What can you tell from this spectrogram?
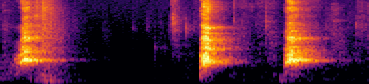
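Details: Cavalier King Charles Spaniel barking in a kitchen on a cloudy Monday morning, where moms and puppies are kept. There are three sharp, high single barks: one, a long pause, then two close together. The room is otherwise quiet.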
